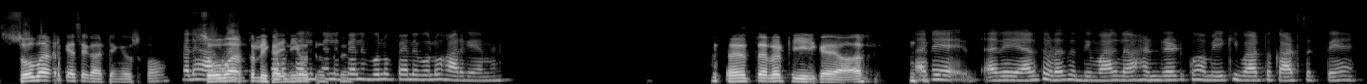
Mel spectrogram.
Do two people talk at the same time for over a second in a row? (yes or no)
yes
